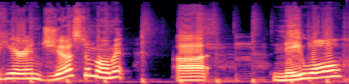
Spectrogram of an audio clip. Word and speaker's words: Nawal: Nawal, I think, is that how you say it? Yep. Because I know it's that not was Narwhal. how we were told to say it. Nawal.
